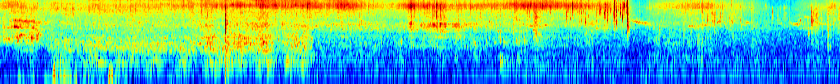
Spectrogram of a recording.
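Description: Water spraying from a pistol-grip garden hose nozzle onto a car's roof and rear window louvers: a steady hiss, with a couple of short clicks.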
